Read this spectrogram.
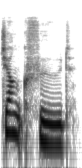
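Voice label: "junk food", British English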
